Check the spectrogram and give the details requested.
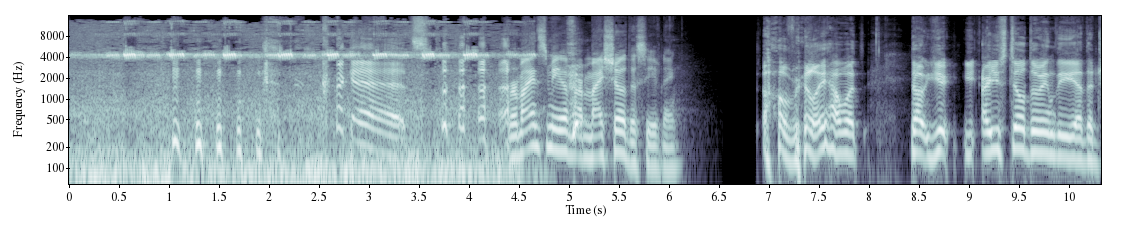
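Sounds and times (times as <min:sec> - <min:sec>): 
crickets chirping in a steady high-pitched trill: 0:00.0 - 0:04.9
speech: 0:00.6 - 0:06.2, 0:07.1 - 0:10.3
laughter: 0:01.0 - 0:05.2.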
